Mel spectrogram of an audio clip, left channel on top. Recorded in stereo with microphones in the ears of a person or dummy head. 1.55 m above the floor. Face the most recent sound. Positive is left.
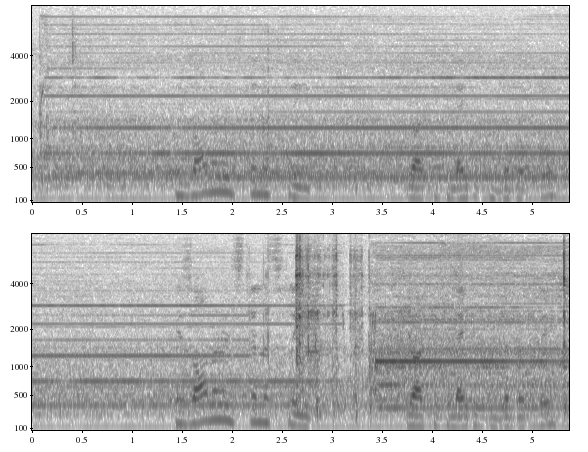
turn(degrees=-55)  # may be behind; listen again after turning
